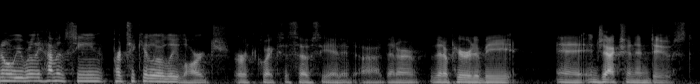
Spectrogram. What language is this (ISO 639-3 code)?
eng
